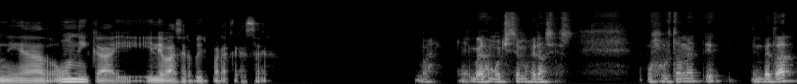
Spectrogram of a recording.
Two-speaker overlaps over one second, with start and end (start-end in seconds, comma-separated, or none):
none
